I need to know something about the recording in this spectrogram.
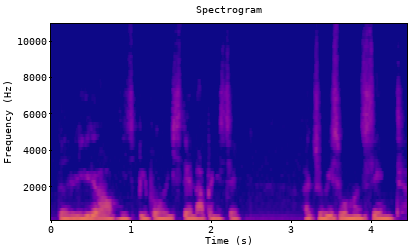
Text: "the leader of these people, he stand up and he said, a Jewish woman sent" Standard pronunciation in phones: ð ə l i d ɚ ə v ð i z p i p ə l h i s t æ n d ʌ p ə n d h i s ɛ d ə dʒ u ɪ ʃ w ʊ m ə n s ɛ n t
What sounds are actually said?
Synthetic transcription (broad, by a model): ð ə l i d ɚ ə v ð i s p i p ə l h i s t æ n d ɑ p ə n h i s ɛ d ə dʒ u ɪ s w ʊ m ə n s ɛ n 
